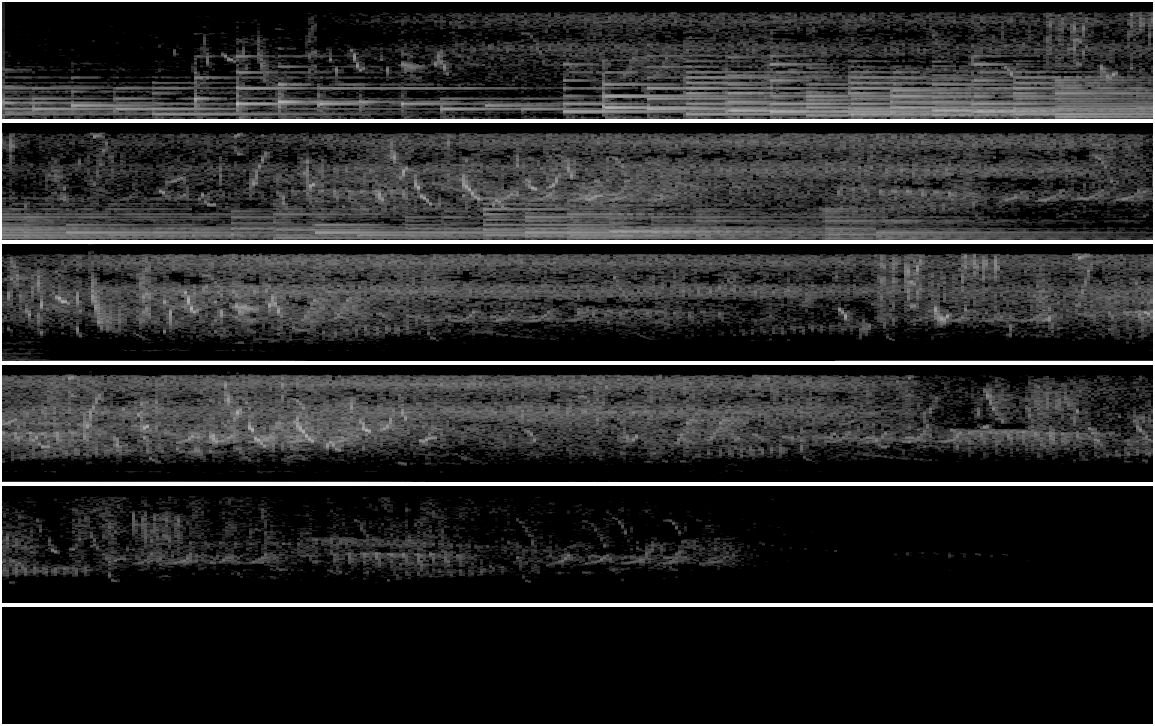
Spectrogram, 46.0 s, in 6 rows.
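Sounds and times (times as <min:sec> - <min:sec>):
background music: 0:00.0 - 0:15.0
birds chirping: 0:00.0 - 0:17.4.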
